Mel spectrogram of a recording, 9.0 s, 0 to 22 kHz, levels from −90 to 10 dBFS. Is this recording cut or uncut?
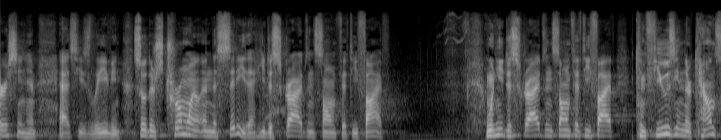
uncut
